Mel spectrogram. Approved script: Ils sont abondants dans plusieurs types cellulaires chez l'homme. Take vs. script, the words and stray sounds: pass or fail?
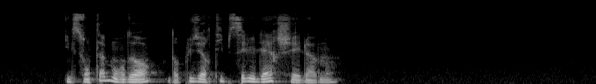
pass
